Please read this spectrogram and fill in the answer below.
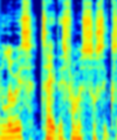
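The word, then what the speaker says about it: Lewes: It's pronounced that the name Lewis. Take this from a Sussex local. Okay, there you go. Lewis.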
